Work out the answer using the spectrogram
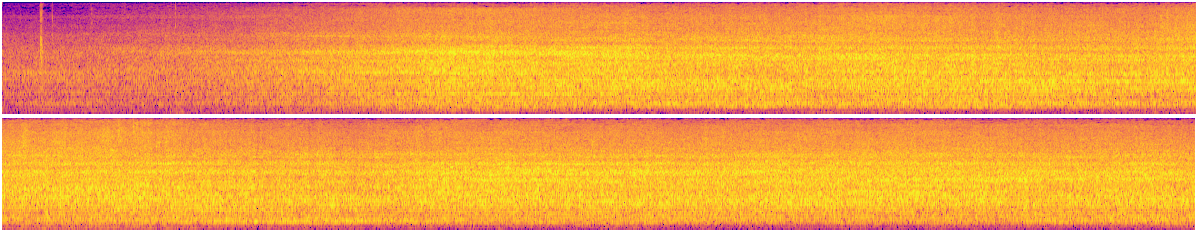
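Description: A long train approaching and then running past close by: the rolling noise of its wheels on the rails swells over the first five seconds and then holds steady and loud.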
